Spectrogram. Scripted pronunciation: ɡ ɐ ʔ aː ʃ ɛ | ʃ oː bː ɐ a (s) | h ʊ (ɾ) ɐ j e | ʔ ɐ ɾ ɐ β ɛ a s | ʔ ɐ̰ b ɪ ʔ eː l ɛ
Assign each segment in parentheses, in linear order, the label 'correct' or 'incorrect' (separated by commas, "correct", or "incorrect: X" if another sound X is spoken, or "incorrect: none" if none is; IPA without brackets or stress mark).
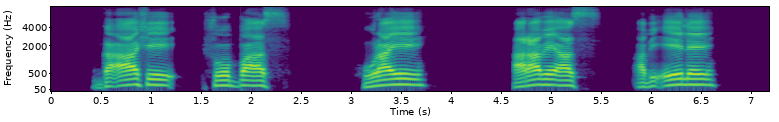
correct, correct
